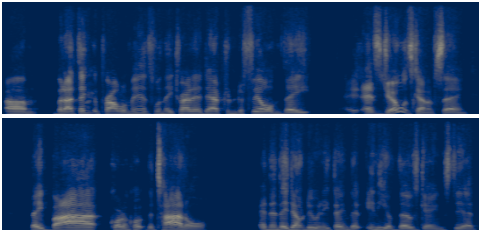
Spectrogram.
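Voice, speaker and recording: A man chats casually as a co-host on a panel podcast. His voice sits a bit high for a man, recorded very dry with no room around it. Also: normal speed, dry recording.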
